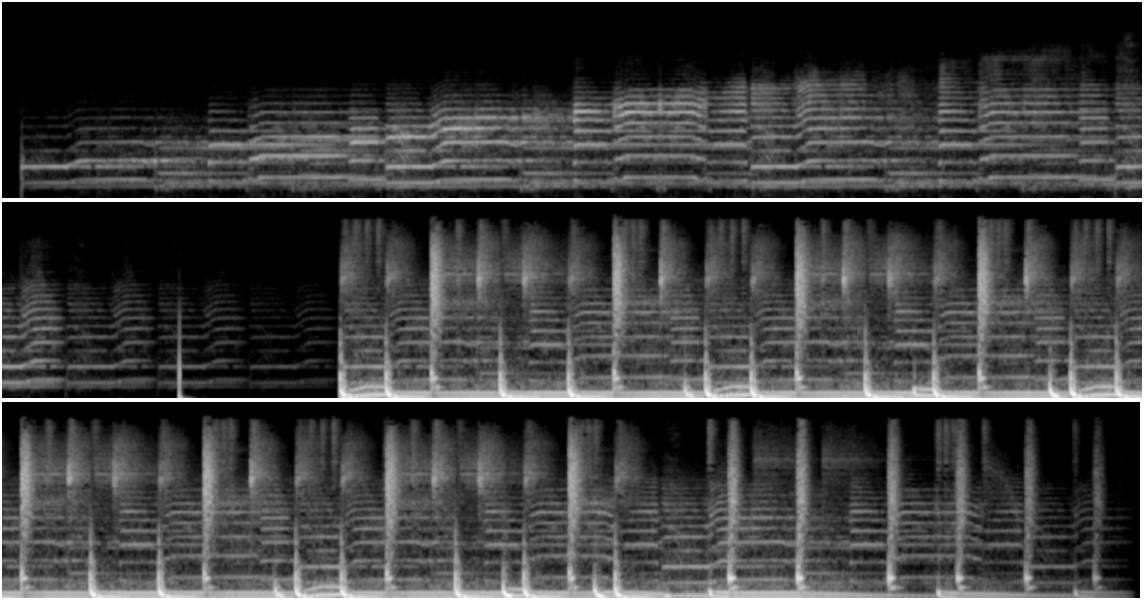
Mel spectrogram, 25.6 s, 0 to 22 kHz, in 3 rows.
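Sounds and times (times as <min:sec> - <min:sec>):
trap beat: 0:11.1 - 0:25.6.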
